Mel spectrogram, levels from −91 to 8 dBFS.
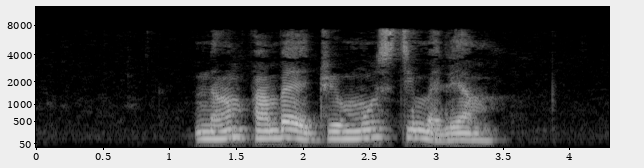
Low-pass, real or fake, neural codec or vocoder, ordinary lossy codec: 7.2 kHz; real; none; AAC, 64 kbps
